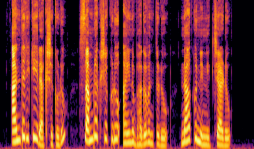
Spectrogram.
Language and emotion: Telugu, neutral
